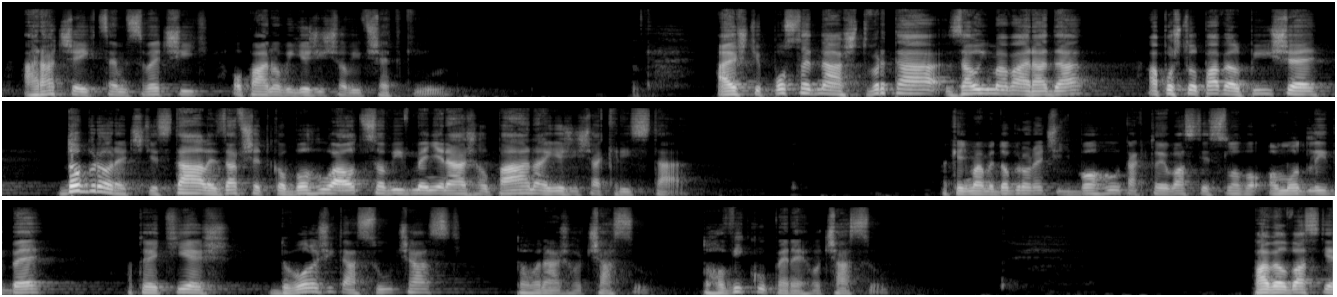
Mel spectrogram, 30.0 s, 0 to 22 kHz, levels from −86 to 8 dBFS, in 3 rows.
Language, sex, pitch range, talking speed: Slovak, male, 120-155 Hz, 115 wpm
